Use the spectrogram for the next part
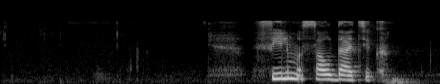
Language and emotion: Russian, neutral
